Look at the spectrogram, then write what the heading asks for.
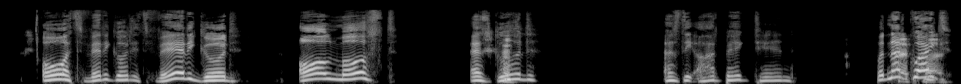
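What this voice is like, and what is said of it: Badly done put-on accent. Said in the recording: “That's a terrible accent. ... It's terrible. I know.”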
